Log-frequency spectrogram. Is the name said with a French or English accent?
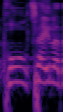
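English. The name is said with an English accent.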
